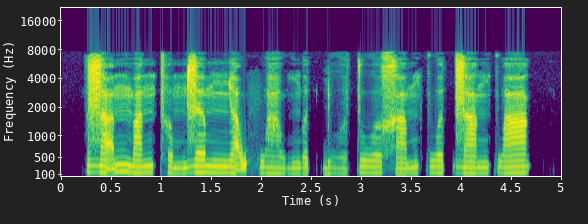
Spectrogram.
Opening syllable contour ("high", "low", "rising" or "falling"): rising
